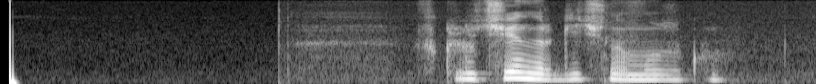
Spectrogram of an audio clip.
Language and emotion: Russian, neutral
